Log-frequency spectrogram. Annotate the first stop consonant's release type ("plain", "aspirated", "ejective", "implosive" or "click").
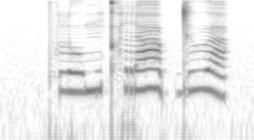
aspirated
